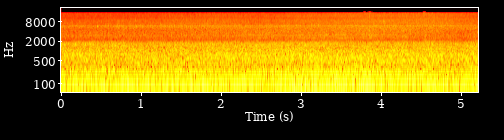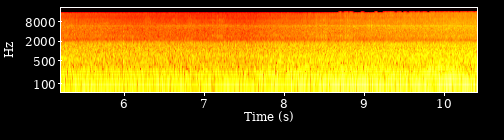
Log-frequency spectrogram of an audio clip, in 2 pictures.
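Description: Engines of a line of white Mahindra Bolero SUVs driving slowly past one after another, a steady low rumble that grows a little louder near the end.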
